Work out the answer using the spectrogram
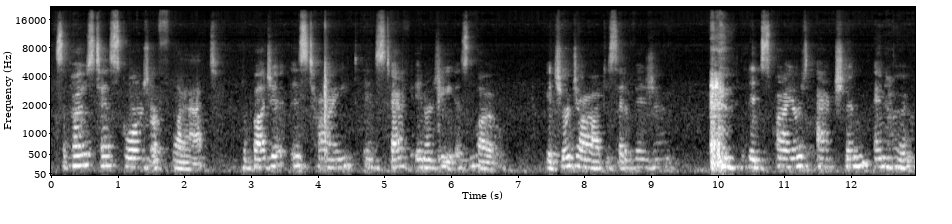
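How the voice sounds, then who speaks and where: A woman with a hoarse, failing voice asking an interview question carefully. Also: medium pitch, slow. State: hoarse, losing her voice. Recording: distant mic, faint noise.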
